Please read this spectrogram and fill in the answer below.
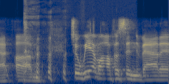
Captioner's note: laughs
